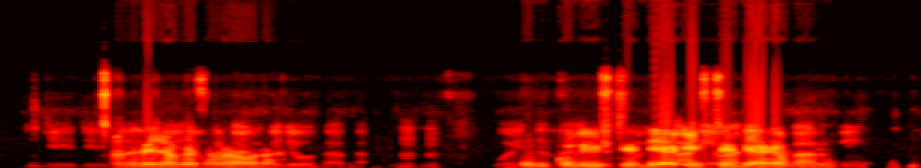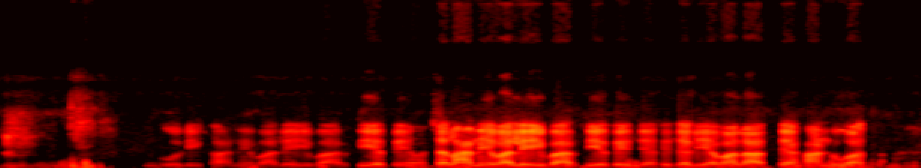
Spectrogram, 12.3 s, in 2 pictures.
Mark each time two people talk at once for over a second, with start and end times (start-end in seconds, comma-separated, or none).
3.5-5.5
